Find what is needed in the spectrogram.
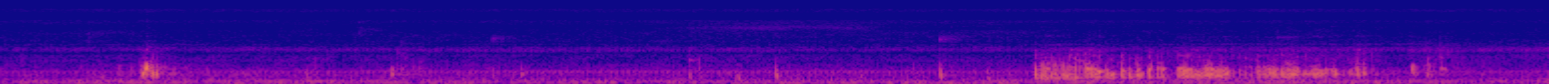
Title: stomach growling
